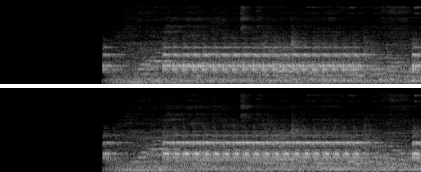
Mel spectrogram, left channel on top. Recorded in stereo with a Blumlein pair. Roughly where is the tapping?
Ahead.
